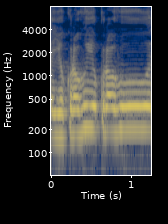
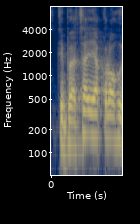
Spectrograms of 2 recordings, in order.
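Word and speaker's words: يكره: Pokoknya setiap sudah biasa itu bacanya ya yukrohu terkebelang, jarang dibaca yakrohu, itu jarang ya.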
